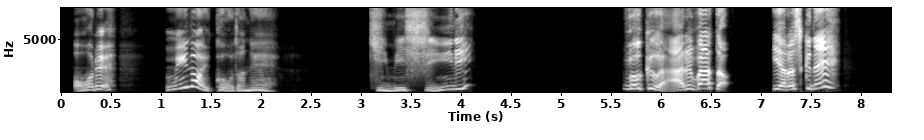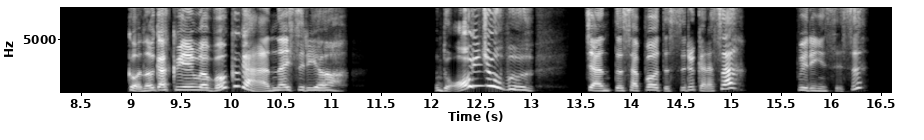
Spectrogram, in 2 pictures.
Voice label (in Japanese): ボーイッシュ女の子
